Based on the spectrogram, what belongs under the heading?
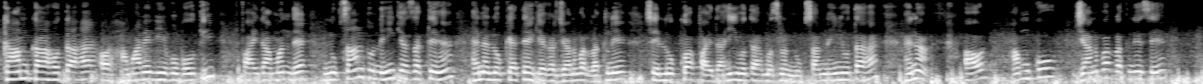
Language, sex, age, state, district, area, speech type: Urdu, male, 45-60, Bihar, Darbhanga, rural, spontaneous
